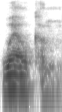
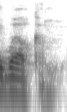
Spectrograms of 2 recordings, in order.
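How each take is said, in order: First: Put-on soft rasp of a very elderly woman; elderly woman greeting Antoine with a soft rasp; raspy gravelly voice. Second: Soft, lower, tender "Welcome."; Jesus greeting a soul at heaven's door, tenderly. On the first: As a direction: rasp the welcome gently like an old grandmother. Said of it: "In a very raspy, gravelly voice". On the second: Acted. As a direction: welcome them home gently, softer.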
